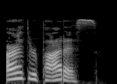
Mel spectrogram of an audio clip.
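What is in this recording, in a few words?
"arthropodous", English, British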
